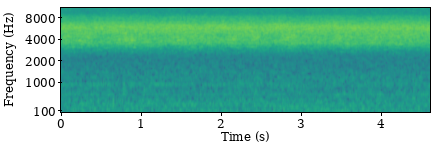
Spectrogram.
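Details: Evening cicada chorus on a Chicago street, cloudy August 2010, a constant piercing high buzz that never breaks or changes, with very little else audible.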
